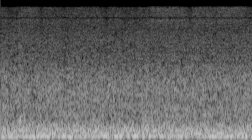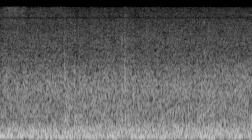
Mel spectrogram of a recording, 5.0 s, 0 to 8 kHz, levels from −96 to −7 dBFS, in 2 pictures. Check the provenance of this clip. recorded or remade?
recorded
